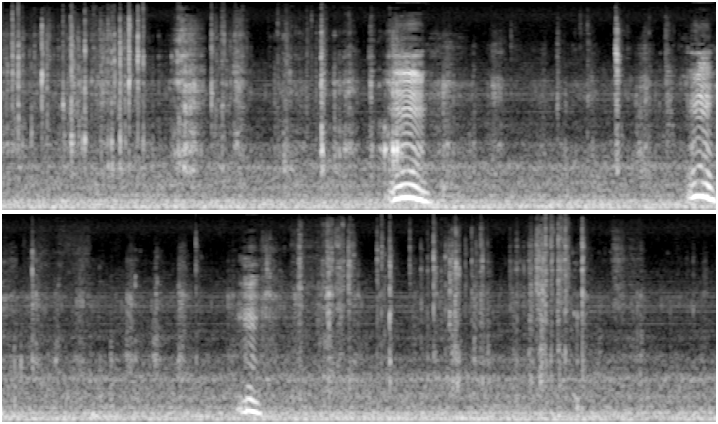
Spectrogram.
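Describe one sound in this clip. A young woman chews crunchy food close to the microphone.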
